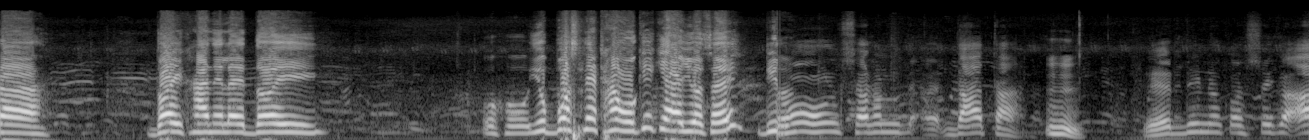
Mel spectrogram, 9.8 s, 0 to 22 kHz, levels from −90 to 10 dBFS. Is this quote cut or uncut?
cut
